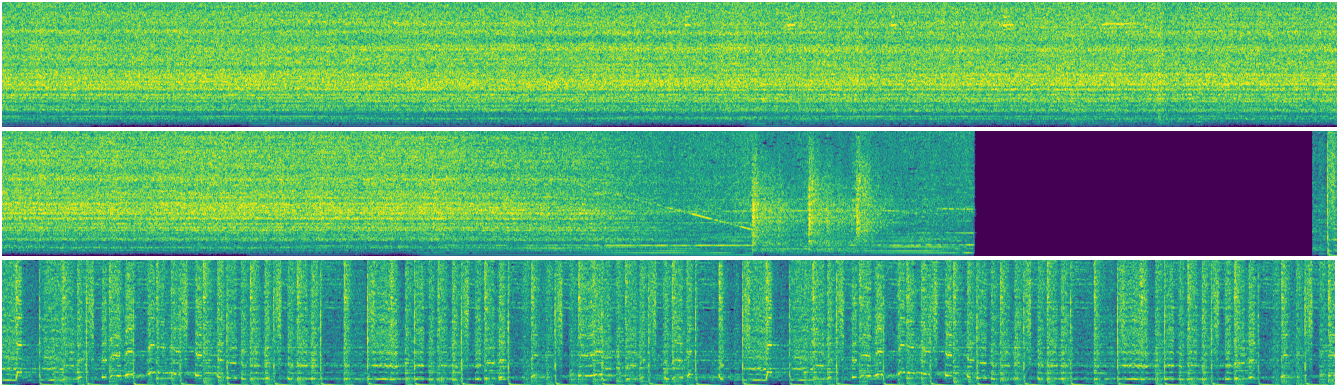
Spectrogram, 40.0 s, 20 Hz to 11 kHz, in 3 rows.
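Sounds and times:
router spindle cutting hiss: 0.0 - 22.0.

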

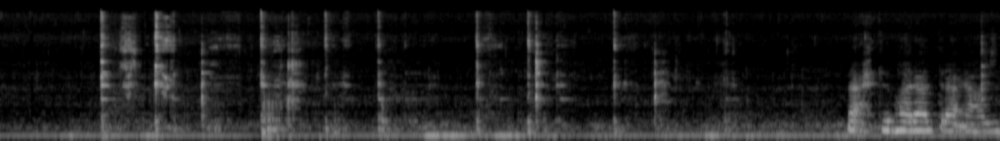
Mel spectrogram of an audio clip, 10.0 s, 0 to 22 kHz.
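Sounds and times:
faint low hum: 0.0 - 10.0
spoon clinking against ceramic bowl: 4.8 - 7.4.

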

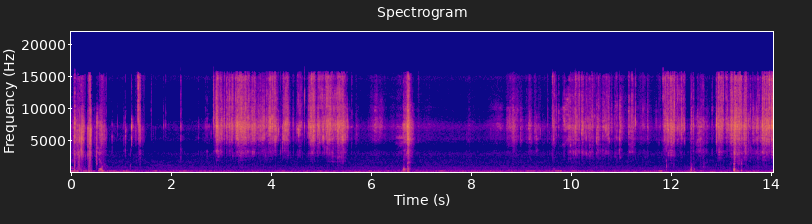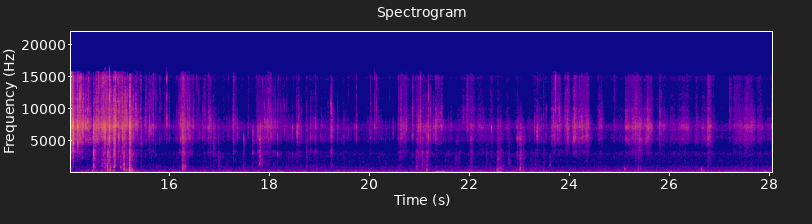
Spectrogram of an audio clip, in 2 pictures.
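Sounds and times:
plastic bags crinkling: 2.6 - 5.7, 9.7 - 21.8, 23.3 - 24.4.

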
